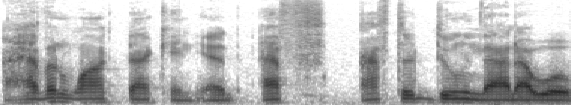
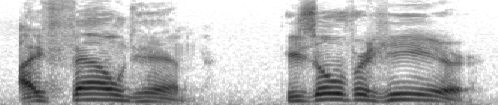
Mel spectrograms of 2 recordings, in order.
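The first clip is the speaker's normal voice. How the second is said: acted yell; 10 semitones higher, 4 dB louder than usual. Player yelling at the cave exit to lure the guys, acted yell. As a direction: call out to the others as if from a distance. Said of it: "not scream, but yell".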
